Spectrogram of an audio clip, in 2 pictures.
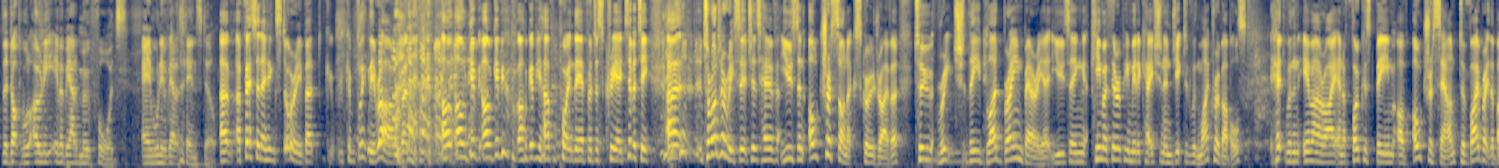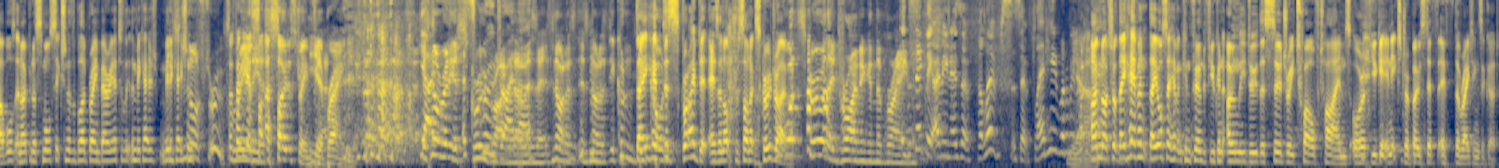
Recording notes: took the Nerd Degree gang to the 2015 NZ Skeptics conference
